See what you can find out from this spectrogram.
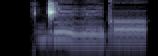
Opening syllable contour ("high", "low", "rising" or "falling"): falling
